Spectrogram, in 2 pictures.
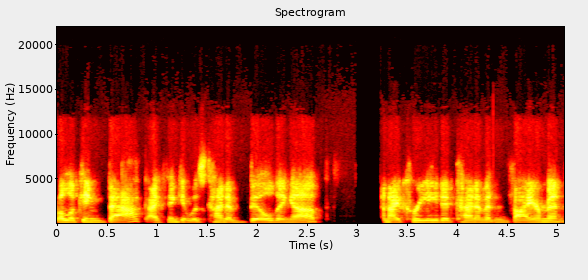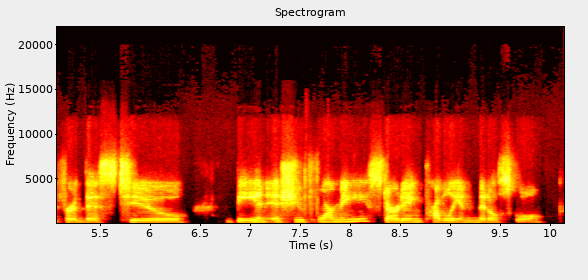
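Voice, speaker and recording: A woman talks in a normal speaking voice with a fairly low pitch. Her pace is moderate and her intonation fairly even. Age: 30s. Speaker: former softball player, mental game coach. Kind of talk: casual interview chat.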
